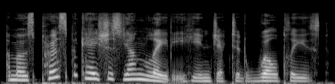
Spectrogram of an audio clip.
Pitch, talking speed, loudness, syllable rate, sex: 190 Hz, 160 wpm, -18 LUFS, 5.3 syllables/s, female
